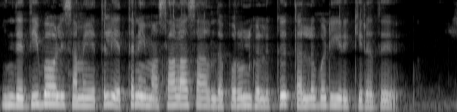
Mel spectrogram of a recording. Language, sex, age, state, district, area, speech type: Tamil, female, 30-45, Tamil Nadu, Nagapattinam, rural, read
